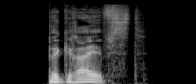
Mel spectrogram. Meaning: second-person singular present of begreifen
- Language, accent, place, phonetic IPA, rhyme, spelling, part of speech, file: German, Germany, Berlin, [bəˈɡʁaɪ̯fst], -aɪ̯fst, begreifst, verb, De-begreifst.ogg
